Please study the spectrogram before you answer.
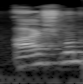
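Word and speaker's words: Eichmann: que é brasileiro pronunciar porque tem um C no meio né é um som palatal que não existe em português mas enfim vai a mesmo se for errado os Os Germanos nativos quem tem alemão como língua Nativa perdoe aqui a minha pronúncia ashman conseguiu fugir para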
